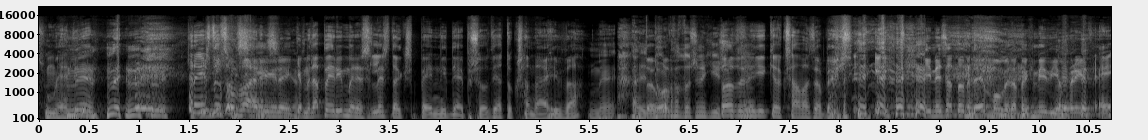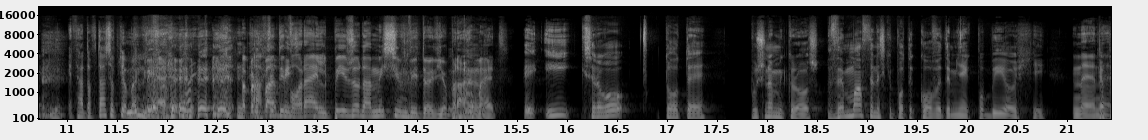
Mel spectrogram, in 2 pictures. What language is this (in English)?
Greek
